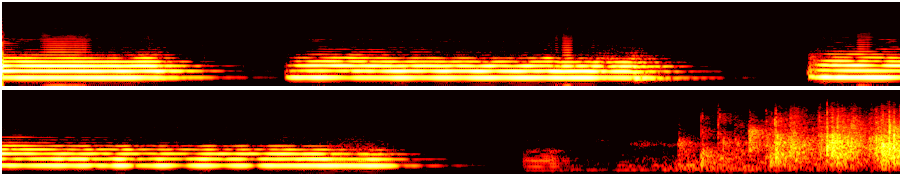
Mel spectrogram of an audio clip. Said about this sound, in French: Donc pour finir, je vais juste euh, souffler peut-être une ou deux fois dans, dans la conque.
